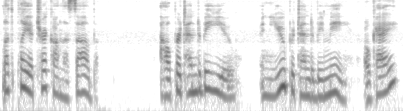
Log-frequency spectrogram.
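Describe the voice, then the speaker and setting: A woman's voice: lowish voice, normal speed, warm tone, husky, no echo, far from the mic. A mischievous storybook schoolboy, acted out by a woman reader, plotting pranks. The manner is sneaky and conspiratorial, like a classmate sharing a secret. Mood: sneaky, gleeful.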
